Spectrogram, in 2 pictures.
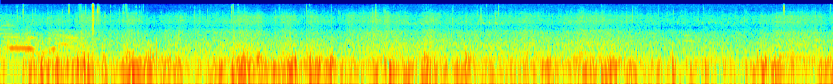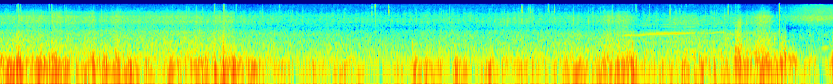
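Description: Wind buffeting the microphone, a fluctuating low rumble throughout, with indistinct voices faintly underneath.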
